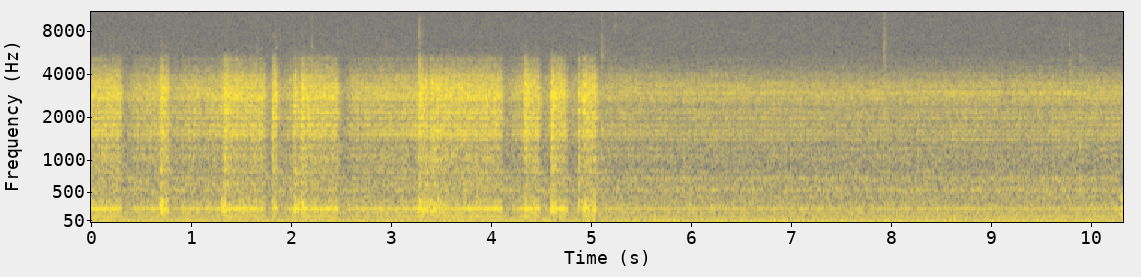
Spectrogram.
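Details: Grundig Satellit Professional 650 radio, shortwave band: steady hiss with bursts of crackle and faint hum, no clean signal; reception weak. Owner suspects poor alignment or an altered antenna input (antenna switch possibly removed); antenna input switching being checked, cause unconfirmed.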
